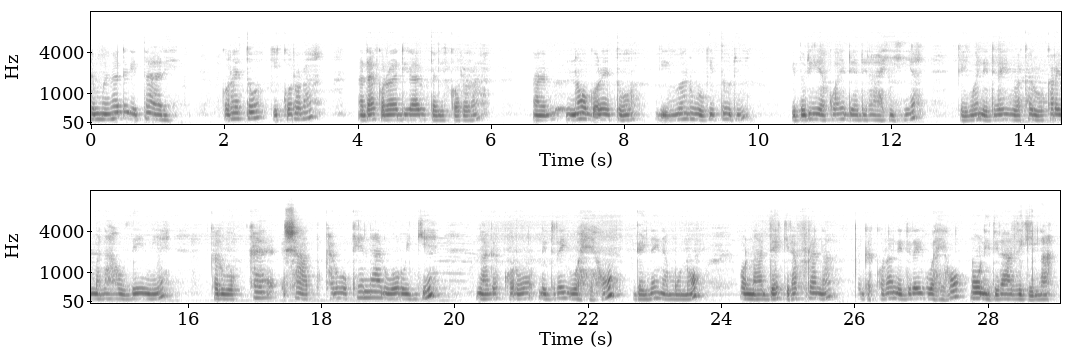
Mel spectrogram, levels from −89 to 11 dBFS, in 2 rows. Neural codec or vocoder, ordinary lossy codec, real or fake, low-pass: none; none; real; 14.4 kHz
